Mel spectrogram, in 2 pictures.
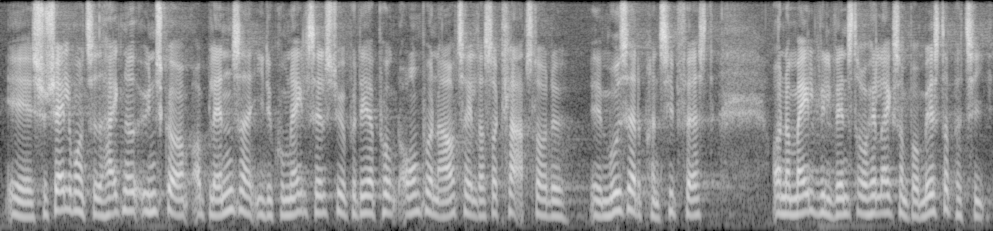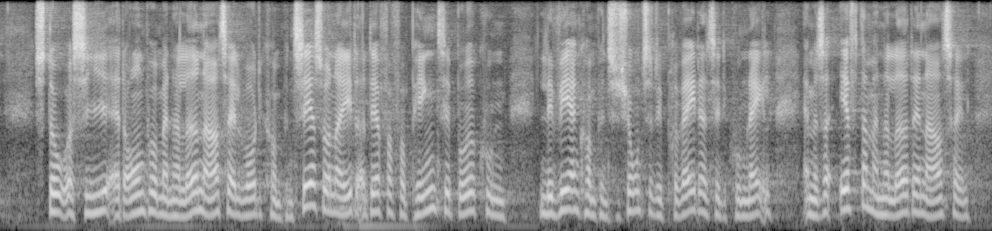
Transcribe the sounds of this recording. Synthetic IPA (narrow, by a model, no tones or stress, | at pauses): ʔso̝ɕɛ̰ːld̥e̝mokʰʁɑt͡sʰḭð̩ˠɦɑ̈e̝ɡənɔ̽ːð̩ˠønsɡ̥əɒ̽mɒ̽b̥lænəsɑ̈ɪʔid̥e̝kʰomunɛ̰ːləselsd̥y̰ːɐ̰pʰɒ̽d̥eheɐpʰɔ̽ŋ̰ɡd̥ɒʊn̩pʰɒ̽e̝nɑ̈ʊt͡sʰɛːləd̥ɑ̈sɒ̽kʰlɑ̈ːd̥sl̥ɒ̰d̥e | mo̝ð̞ˠsæɾəpʰʁɛnsib̥fæsd̥ | ʔɒ̽nɒmɛ̰ːld̥ʋilʋensd̥ʁɑ̈ʊɦel̰ɐe̝ɡ̥əsɒ̽mb̥omesd̥ʁɐpʰɑ̈t͡sʰḭː | sd̥ɔ̰̽ːɒ̽siːæd̥ɒʊnəpʰɒ̽mænɦɑ̈lɛːð̩ˠe̝nɑ̈ʊt͡sʰɛːləʋɒd̥i̥kʰɒ̽mpʰense̝̰ːɐsɔ̽n̰ɐe̝d̥ɒ̽d̥æɐ̰fɒ̽fɒ̰ːpʰeŋət͡sʰe̝lb̥ɔ̽ːð̞̩ˠɒkʰunə | le̝ʋe̝̰ːɐe̝nkʰɒ̽mpʰensæɕo̝̰ːnt͡sʰe̝ld̥epʰʁiʋɛ̰ːd̥əet͡sʰe̝lde̝kʰomunɛ̰ːləjæmensɒ̽ʔefd̥ɐmænhɑ̈lɛːʊðˠd̥enɑ̈ʊt͡sʰɛːlə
